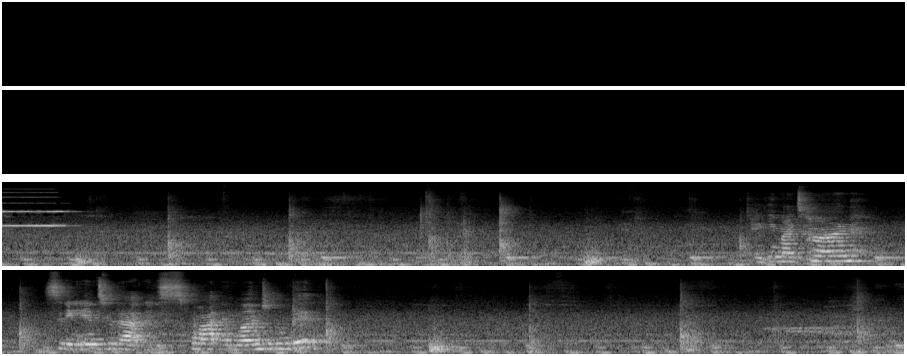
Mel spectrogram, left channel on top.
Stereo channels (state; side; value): silent; left; digital silence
